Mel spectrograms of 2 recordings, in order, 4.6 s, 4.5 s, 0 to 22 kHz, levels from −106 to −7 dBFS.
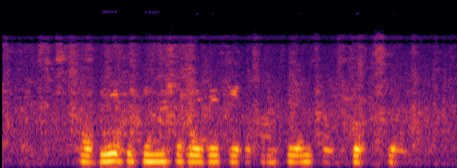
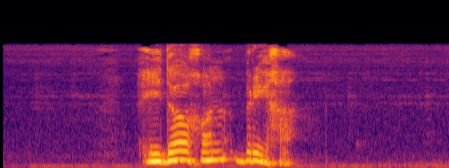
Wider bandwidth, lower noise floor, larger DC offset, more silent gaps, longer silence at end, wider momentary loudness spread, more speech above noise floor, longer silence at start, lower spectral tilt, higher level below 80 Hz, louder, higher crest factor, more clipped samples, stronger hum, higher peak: about the same, 7.6 kHz vs 7.6 kHz; second, -51 dBFS vs -55 dBFS; neither; neither; second, 0.4 s vs 1.55 s; first, 16 LU vs 12 LU; second, 26 dB vs 34 dB; second, 0.6 s vs 1.4 s; first, -8.5 dB/octave vs -4.5 dB/octave; second, -62 dBFS vs -56 dBFS; second, -25 LUFS vs -22 LUFS; about the same, 18 dB vs 18 dB; neither; neither; about the same, -8 dBFS vs -8 dBFS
